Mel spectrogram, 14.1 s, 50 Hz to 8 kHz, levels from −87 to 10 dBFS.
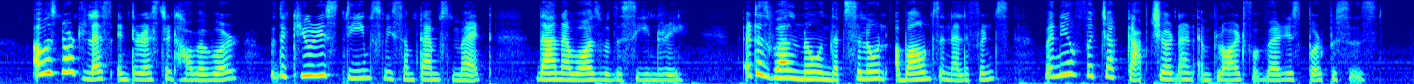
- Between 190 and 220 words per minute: No, average, 160 wpm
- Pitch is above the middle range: Yes, high, 225 Hz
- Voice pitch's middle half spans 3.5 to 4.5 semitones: Yes, average, 4.0 semitones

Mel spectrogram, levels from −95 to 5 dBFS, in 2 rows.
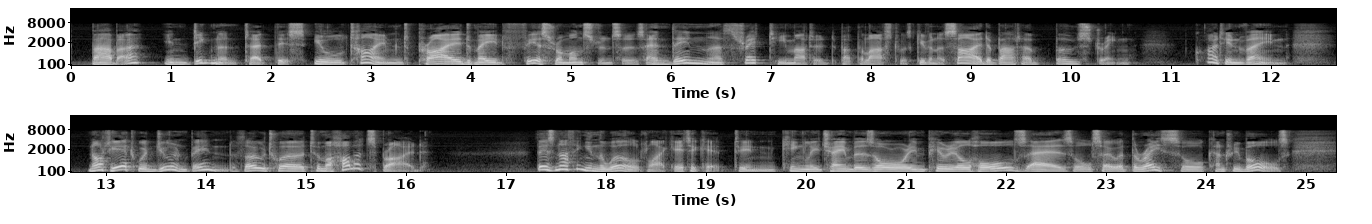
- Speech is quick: No, average, 140 wpm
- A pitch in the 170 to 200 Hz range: No, low, 130 Hz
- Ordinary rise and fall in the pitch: No, wide, 6.9 semitones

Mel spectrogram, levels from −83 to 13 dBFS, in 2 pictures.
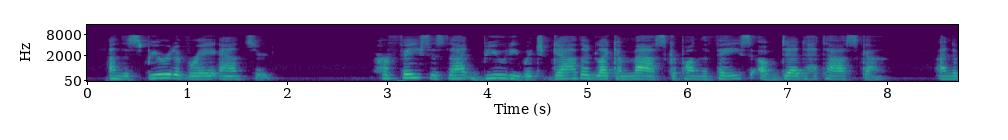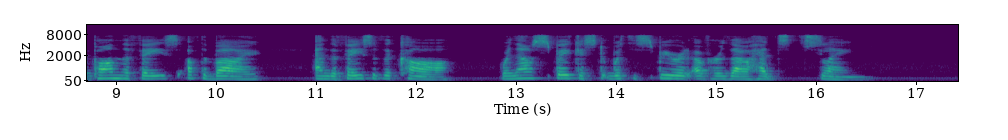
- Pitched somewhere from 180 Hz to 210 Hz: Yes, medium, 185 Hz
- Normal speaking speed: Yes, average, 160 wpm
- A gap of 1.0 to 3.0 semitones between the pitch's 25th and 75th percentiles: Yes, narrow, 2.6 semitones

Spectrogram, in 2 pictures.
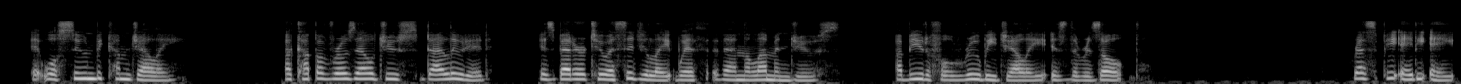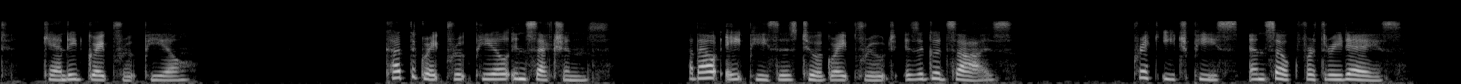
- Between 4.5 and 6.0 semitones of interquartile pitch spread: No, average, 3.4 semitones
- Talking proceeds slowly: Yes, slow, 115 wpm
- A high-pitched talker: Yes, high, 220 Hz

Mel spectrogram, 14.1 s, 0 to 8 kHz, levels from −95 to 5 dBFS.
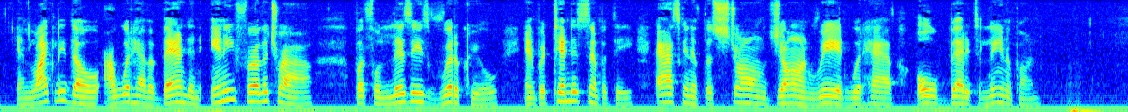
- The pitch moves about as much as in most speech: Yes, average, 4.2 semitones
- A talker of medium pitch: Yes, medium, 150 Hz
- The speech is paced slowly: Yes, slow, 130 wpm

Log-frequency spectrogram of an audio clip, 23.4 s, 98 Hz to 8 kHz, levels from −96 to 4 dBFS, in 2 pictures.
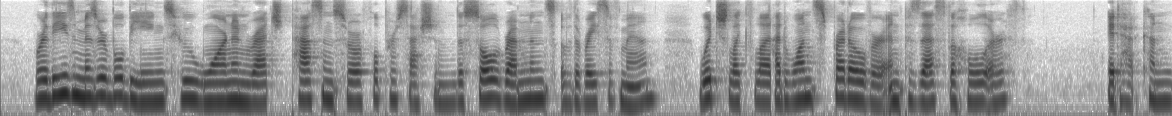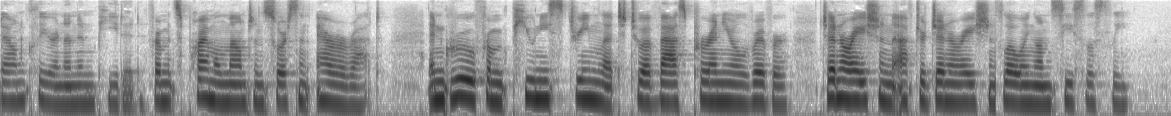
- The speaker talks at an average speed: Yes, average, 165 wpm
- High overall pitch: No, medium, 175 Hz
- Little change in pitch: Yes, narrow, 1.8 semitones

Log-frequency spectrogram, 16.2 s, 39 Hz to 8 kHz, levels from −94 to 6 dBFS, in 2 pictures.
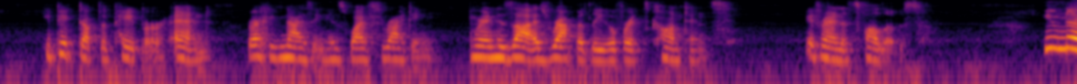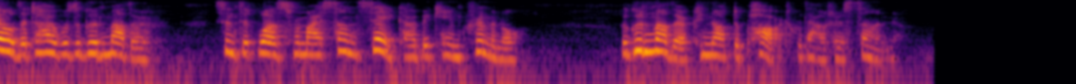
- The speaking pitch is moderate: No, high, 225 Hz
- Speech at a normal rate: Yes, average, 175 wpm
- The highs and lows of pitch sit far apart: Yes, wide, 6.1 semitones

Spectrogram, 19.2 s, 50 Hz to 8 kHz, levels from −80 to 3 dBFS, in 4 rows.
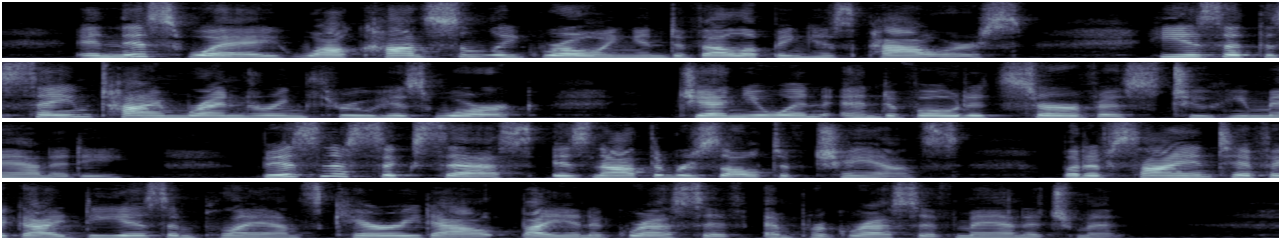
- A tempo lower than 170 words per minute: Yes, average, 150 wpm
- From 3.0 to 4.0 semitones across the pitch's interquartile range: No, narrow, 2.4 semitones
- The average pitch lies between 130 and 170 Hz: No, high, 225 Hz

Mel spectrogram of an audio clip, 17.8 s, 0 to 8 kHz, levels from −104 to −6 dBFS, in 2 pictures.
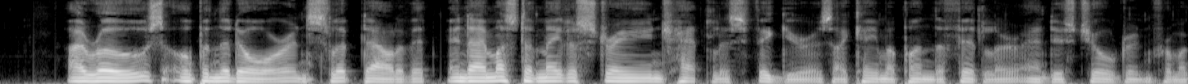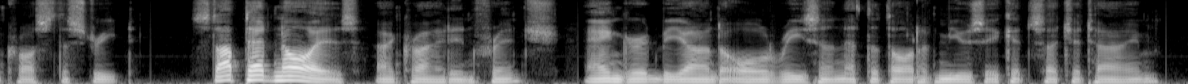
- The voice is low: Yes, low, 100 Hz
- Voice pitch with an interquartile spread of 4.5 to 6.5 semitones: No, average, 3.7 semitones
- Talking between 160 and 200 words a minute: Yes, average, 175 wpm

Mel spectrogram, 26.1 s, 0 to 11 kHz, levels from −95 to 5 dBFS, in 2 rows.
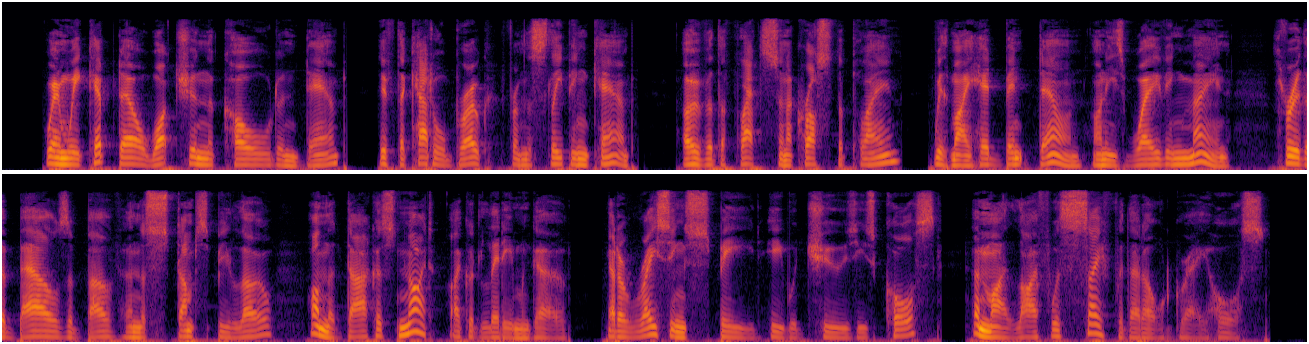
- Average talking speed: Yes, average, 160 wpm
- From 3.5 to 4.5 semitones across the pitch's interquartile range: Yes, average, 4.0 semitones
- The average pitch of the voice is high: No, low, 110 Hz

